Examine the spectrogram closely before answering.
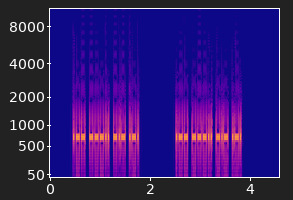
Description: Morse code, heard as a keyed tone, about 44 wpm, 700 Hz. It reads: W8KR W8KR
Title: Easy Call Signs Repeated 2x - 45wpm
